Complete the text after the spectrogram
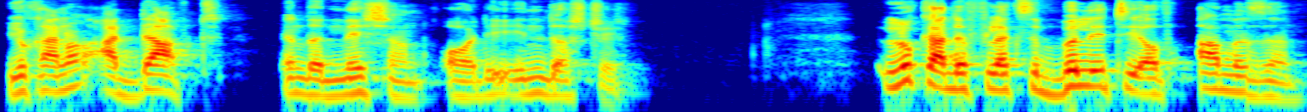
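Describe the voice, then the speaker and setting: A man giving a sermon-style leadership talk at a conference. He speaks animatedly, chuckles between points, and his pitch climbs high when he drives a point home. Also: moderate pace, darkish tone. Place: conference hall.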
